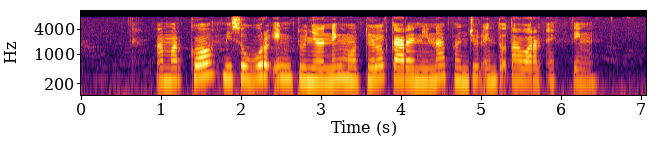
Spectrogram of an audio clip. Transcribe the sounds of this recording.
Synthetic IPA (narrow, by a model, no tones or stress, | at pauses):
ʔamarɡ̥ɔ̤misuwʊrɪŋd̪̥o̤ɲanɪŋmoɖ̥ɛ̤lkaɾeninab̥ä̤ɲd͡ʒʊɾint̪ʊʔt̪awaɾanɛk̚t̪ɪŋ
